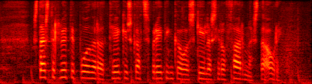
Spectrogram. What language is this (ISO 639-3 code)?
isl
